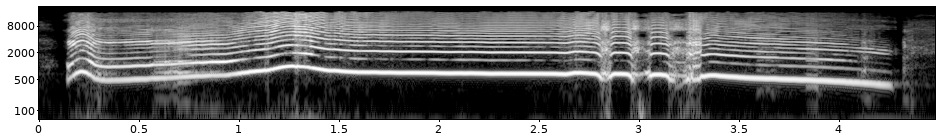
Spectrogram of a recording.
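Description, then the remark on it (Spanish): A voice imitates a police siren, one sustained loud wailing tone that rises, holds steady with a slight wobble, then slowly falls over about four seconds, alone. “La tercera es la policía.”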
